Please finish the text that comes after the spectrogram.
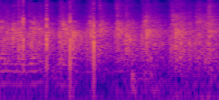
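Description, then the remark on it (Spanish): A crowd applauds someone who has received a disc of recorded Old Testament songs, a dense steady patter of many hands clapping at once, with a few sharper individual claps standing out from the wash of sound. “de los temas que se grabaron del Antiguo Testamento, le damos un aplauso, un gran aplauso.”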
